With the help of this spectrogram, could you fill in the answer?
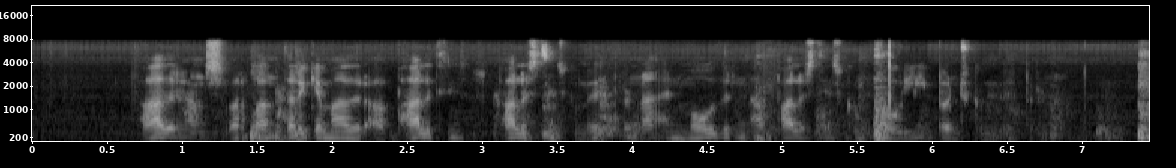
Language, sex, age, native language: Icelandic, male, 40-49, Icelandic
